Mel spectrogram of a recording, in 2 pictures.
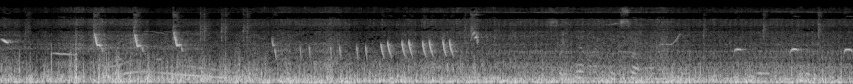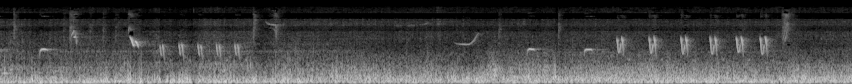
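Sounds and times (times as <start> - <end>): forest bird singing: 0.0 - 5.0, 6.6 - 11.4, 13.1 - 16.5
motorcycle riding noise: 0.0 - 17.0
wind rumble: 0.0 - 17.0.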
